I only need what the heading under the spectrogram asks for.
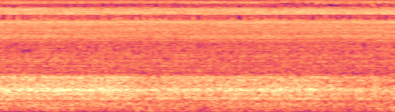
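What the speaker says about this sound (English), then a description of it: "we're blowing off some steam" A loud, steady hiss of steam venting from a gas-fired live steam model locomotive blowing off steam, unbroken and close, with no talking.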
